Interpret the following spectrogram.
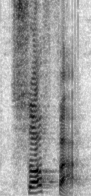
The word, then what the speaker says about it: sofá: Sofá. Qual é a sílaba tônica? O Fá, né? O Fá, muito bem. É uma oxítona? É uma oxítona, porque a última sílaba é a mais forte.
